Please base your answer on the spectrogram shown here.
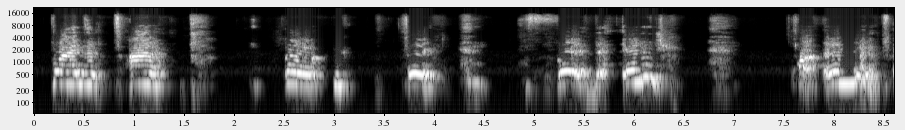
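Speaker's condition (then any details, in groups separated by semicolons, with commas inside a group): Cerebral palsy; own voice needs subtitles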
